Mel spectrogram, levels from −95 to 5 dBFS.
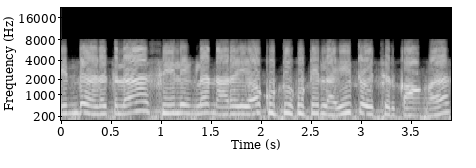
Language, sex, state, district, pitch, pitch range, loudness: Tamil, female, Tamil Nadu, Namakkal, 270 Hz, 250-285 Hz, -9 LUFS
